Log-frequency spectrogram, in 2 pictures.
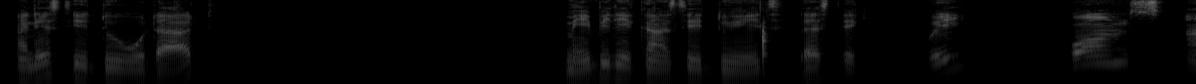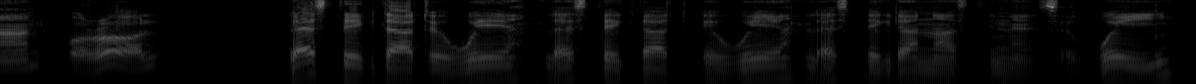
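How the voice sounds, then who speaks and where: A Nigerian chess streamer with a Nigerian accent casually commentates his own live game, thinking out loud, repeating phrases and chatting with viewers. His voice is lowish and dark-toned, his pace measured, and there's no echo.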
